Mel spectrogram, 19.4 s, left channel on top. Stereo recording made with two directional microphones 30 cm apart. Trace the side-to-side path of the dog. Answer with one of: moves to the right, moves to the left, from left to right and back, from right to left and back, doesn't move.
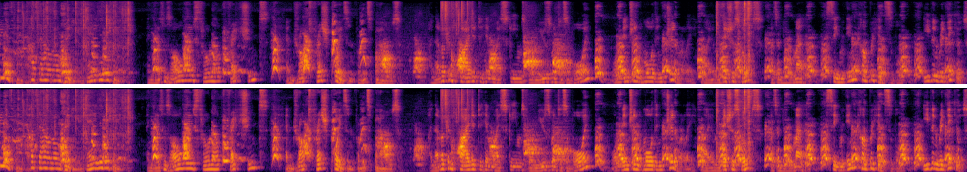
from right to left and back.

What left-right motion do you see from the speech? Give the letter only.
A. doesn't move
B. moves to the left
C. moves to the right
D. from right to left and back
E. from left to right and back
A.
